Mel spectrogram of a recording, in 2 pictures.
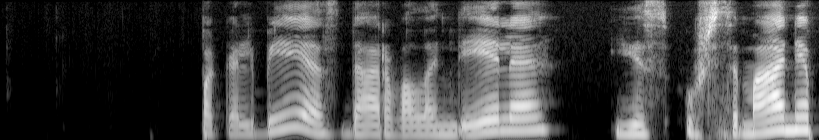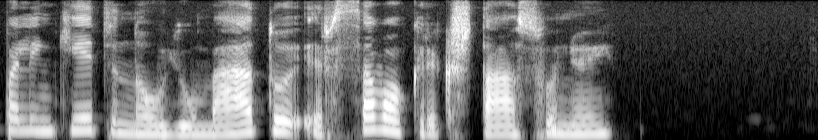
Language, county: Lithuanian, Tauragė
